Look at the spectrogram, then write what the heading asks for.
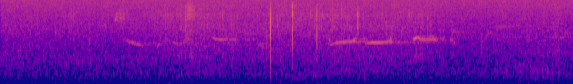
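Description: Quiet evening woodland with faint bird calls: a few short whistled notes in the middle, and three sharp clicks in quick succession among them.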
